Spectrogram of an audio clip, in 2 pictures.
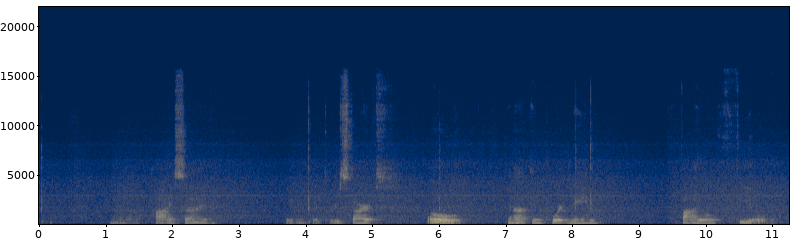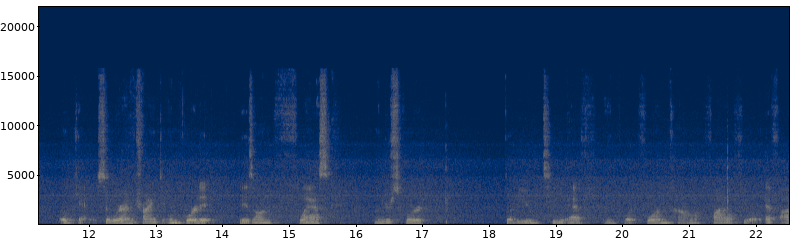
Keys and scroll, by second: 13.1 Up.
